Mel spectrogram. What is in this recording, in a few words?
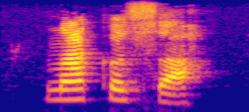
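"накӧса", Komi, female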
